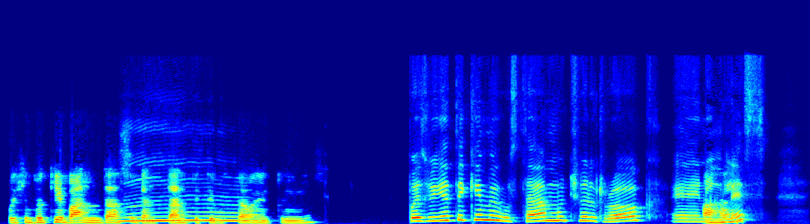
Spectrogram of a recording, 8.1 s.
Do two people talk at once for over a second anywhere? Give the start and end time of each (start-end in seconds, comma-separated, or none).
1.2-2.7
